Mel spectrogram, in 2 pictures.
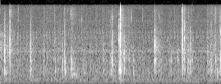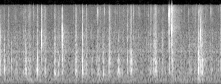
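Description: Fingertips scratch and squeeze a full foil-plastic snack bag of pistachios, making it crinkle. Quiet, bright, crackly crinkles and sharp little ticks come in an irregular stream with almost no low end. Each snap dies away instantly.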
